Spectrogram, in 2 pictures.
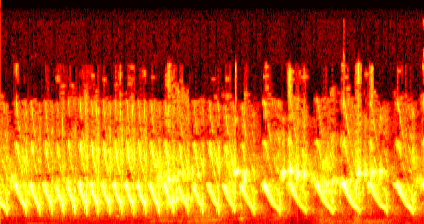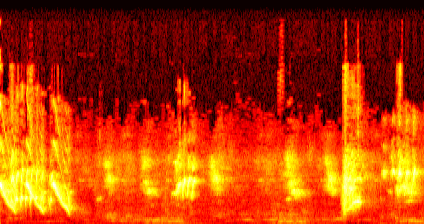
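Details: Strong-singing male timbrado canary: about five seconds of rapidly repeated downslurred whistles that slow slightly, followed by softer, scattered high chirps and a single sweeping note.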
